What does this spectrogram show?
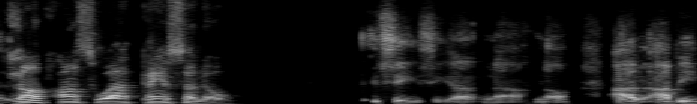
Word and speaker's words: Pinsonnault: See, I would not be able to pronounce that right there." It's Jean-Francois Pinsonneau.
